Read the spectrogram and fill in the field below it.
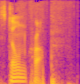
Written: Stonecrop

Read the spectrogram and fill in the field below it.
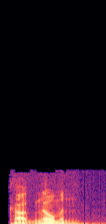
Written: Cognominal

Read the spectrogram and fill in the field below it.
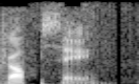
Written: Dropsical

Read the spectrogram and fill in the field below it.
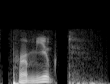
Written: Permutable

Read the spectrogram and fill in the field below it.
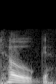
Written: Togue

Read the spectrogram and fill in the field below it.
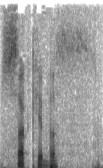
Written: Succubi

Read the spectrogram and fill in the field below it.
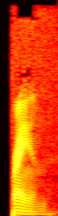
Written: Branny

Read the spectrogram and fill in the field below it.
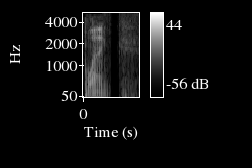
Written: Blankness

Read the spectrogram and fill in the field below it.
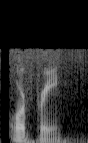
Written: Orfrays

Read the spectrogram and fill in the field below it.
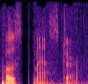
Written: Postmaster

